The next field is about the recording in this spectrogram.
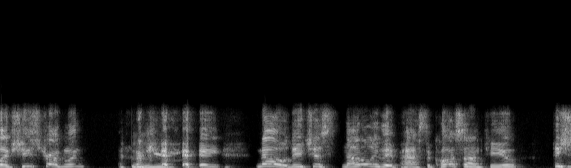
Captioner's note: laugh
